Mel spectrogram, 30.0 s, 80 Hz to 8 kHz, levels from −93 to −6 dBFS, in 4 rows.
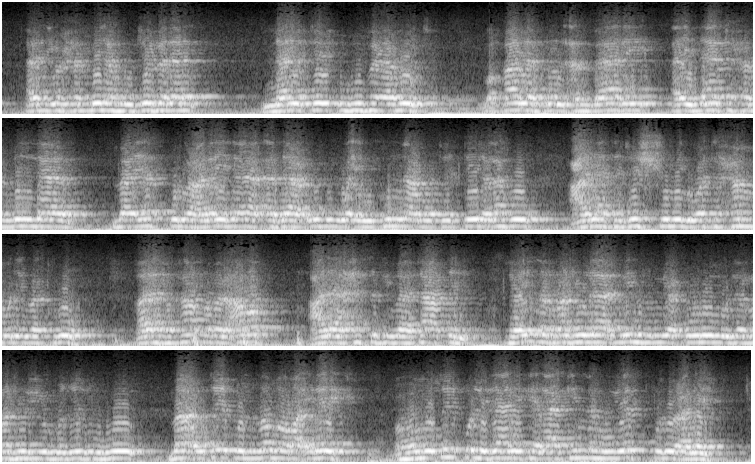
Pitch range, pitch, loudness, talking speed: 170-185 Hz, 175 Hz, -15 LUFS, 95 wpm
